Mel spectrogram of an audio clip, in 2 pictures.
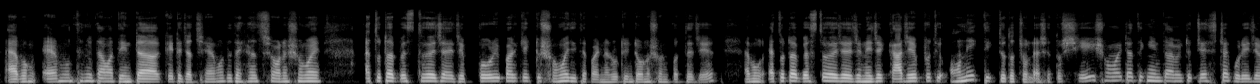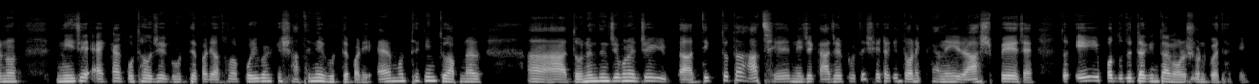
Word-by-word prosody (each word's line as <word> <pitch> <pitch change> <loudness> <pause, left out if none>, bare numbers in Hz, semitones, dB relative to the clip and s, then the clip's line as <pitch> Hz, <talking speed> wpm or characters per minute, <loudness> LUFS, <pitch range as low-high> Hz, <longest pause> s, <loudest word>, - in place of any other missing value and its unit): এবং 135 +2 +3 0.2
এর 135 - +3
মধ্যে 155 +1 -4
কিন্তু 155 -1 0
আমার 140 0 +1
দিনটা 135 0 +4 0.2
কেটে 130 +2 -1
যাচ্ছে। 110 -2 0
এর 125 - -2
মধ্যে 145 0 -3
দেখা 135 +2 -4
যাচ্ছে 140 - -6
অনেক 135 - -1
সময় 145 0 +4 0.5
এতটা 155 +3 +3
ব্যস্ত 145 - -1
হয়ে 155 -1 +7
যায় 140 -2 +3
যে 135 - +1 0.2
পরিবারকে 155 +1 +3
একটু 155 - -6
সময় 150 +4 +3
দিতে 145 -3 -2
পারি 115 -2 -2
না 115 - -3
রুটিনটা 120 0 -3
অনুসরণ 120 -1 -4
করতে 120 0 -5
যেয়ে। 115 +6 -3 0.3
এবং 135 +2 +1
এতটা 160 +3 +4
ব্যস্ত 145 0 +1
হয়ে 155 - +7
যাই 145 - +7
যে - - +3
নিজের 150 +2 +2
কাজের 150 +4 +5
প্রতি 165 - -3 0.2
অনেক 190 +7 +3
তিক্ততা 145 -3 -1
চলে 120 - -1
আসে। - - -8
তো - - -4
সেই 155 +5 -1
সময়টাতে 180 0 -3
কিন্তু 165 -1 +1
আমি 150 - -1
একটু 155 0 -5
চেষ্টা 160 +2 -2
করি 135 -1 +1
যেন 135 0 0 0.6
নিজে 145 +4 +3 0.2
একা 145 +4 -1
কোথাও 135 +1 0
যেয়ে 140 -3 -1
ঘুরতে 125 +2 -3
পারি 125 -1 -1
অথবা 130 +3 -6
পরিবারকে 150 +2 +1
সাথে 120 +3 -9
নিয়ে 155 -1 +5
ঘুরতে 120 -1 -2
পারি। 110 - -2 0.2
এর 140 - +2
মধ্যে 160 +1 -3
কিন্তু 175 -3 +2
আপনার 130 -1 -1 0.6
আ - - +3 0.2
আ - - +5
দৈনন্দিন 145 +6 +4
জীবনের 160 -1 +3
যেই 165 -1 0 0.3
আ - - +5 0.2
তিক্ততা 185 +5 -3 0.2
আছে 140 -5 -3 0.2
নিজের 135 +1 -2
কাজের, 130 +3 0
প্রতি 140 +11 -7 0.5
অনেকখানি 135 -2 -4
হ্রাস 120 +3 +2 0.2
পেয়ে 140 -1 +5
যায়। 105 0 -1 0.3
তো - - -3 0.2
এই 170 - +3 0.2
পদ্ধতিটা 150 0 +3
কিন্তু 140 0 -1
আমি 120 - +1
অনুসরণ 115 +1 -2
করে 110 -1 0
থাকি। 110 - -18
140 Hz, 215 wpm, -24 LUFS, 130-155 Hz, 0.6 s, হয়ে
